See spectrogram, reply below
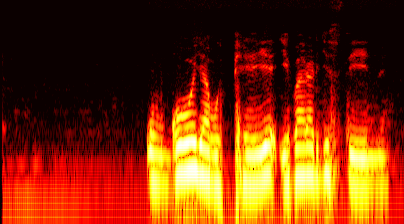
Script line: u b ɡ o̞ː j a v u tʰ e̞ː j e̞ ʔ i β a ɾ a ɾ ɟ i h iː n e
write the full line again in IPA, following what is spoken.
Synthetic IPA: u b ɡ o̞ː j a β u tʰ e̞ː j e̞ ʔ i β a ɾ a ɾ ɟ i s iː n e

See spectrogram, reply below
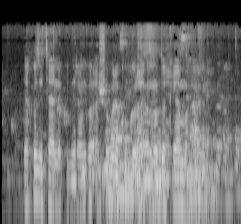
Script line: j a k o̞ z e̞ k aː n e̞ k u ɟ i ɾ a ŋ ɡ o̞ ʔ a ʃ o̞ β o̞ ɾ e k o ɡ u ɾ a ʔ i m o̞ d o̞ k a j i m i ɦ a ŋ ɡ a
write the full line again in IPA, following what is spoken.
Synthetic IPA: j a k o̞ z e̞ c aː n e̞ k u ɟ i ɾ a ŋ ɡ o̞ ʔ a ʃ o̞ β o̞ ɾ e k u ɡ u ɾ a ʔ i m o̞ d o̞ k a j a m a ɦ a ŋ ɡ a

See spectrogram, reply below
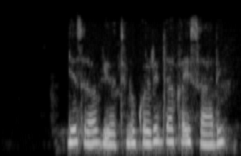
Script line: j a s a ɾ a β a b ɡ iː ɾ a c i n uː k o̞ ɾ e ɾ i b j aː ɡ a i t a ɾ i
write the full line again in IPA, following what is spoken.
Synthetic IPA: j e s a ɾ a β a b ɡ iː ɾ a t i n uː k o̞ ɾ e ɾ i b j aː k a i s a ɾ i

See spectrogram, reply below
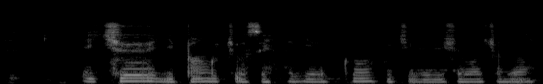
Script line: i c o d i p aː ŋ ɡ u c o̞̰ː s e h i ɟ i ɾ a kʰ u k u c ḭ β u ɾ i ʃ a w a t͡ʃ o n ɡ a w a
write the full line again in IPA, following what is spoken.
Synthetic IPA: i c o ɟ i p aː ŋ ɡ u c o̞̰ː s e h a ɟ i ɾ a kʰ o k u c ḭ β u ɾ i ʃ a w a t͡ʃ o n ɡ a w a

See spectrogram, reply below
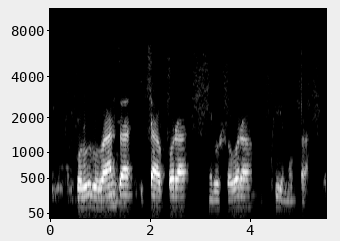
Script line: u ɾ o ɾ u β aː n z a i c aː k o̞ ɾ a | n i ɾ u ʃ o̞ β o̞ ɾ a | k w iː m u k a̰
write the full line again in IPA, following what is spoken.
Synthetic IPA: u ɾ u ɾ u β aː n z a i c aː k o̞ ɾ a | n i ɾ u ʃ o̞ β o̞ ɾ a | k w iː m u k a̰

